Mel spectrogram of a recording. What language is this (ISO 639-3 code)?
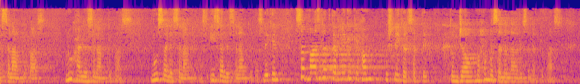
urd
